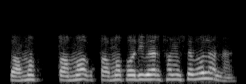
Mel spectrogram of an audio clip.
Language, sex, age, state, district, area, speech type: Odia, female, 45-60, Odisha, Angul, rural, conversation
